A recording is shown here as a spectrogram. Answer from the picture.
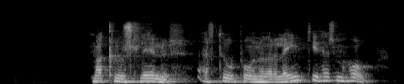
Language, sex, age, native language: Icelandic, male, 40-49, Icelandic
